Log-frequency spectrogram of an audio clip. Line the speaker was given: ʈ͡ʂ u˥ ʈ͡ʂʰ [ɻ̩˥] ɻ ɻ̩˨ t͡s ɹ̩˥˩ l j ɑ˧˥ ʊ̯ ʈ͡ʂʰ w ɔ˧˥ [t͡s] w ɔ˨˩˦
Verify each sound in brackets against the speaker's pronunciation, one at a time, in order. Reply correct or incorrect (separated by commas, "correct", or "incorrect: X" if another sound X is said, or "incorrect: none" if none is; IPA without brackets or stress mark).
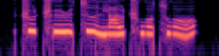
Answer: correct, correct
